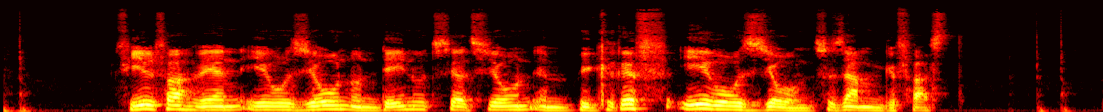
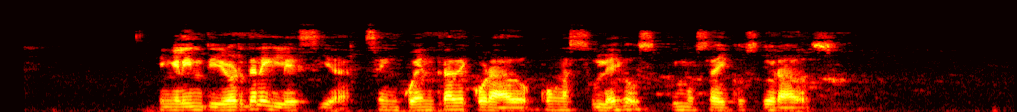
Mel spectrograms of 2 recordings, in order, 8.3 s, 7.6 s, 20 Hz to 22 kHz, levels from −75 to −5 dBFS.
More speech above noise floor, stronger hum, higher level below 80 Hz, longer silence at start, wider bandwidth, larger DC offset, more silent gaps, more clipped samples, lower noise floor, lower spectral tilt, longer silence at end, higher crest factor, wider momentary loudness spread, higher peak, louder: first, 46 dB vs 42 dB; neither; about the same, -52 dBFS vs -56 dBFS; second, 0.05 s vs 1.2 s; first, 16 kHz vs 9.2 kHz; neither; neither; neither; about the same, -64 dBFS vs -63 dBFS; first, -6.5 dB/octave vs -3.5 dB/octave; second, 0.45 s vs 1.3 s; about the same, 18 dB vs 20 dB; about the same, 8 LU vs 10 LU; about the same, -2 dBFS vs -2 dBFS; about the same, -19 LUFS vs -21 LUFS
